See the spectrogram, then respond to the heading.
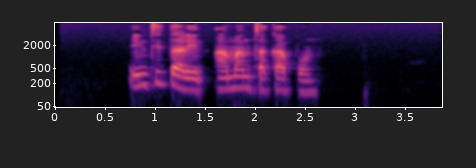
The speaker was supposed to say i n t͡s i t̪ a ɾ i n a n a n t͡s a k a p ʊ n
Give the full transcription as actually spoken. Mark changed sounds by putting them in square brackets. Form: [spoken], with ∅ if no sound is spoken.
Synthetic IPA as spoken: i n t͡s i t̪ a ɾ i n a [m] a n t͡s a k a p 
